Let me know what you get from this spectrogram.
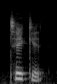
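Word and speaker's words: ticket: 그런데 사실이 단어의 원어 발음은요. 여기서이가에 소리가 아닌 이에 각각에 들려요. 그래서이 단어의 정확한 발음은 아닌 티켓 티켓입니다. 키보다는 좀 세게 쌍기에 가깝게 발음되는 경향이 있어요.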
